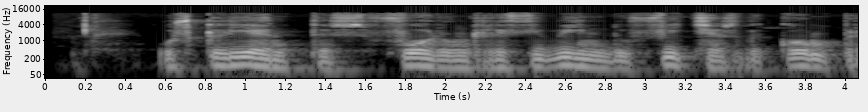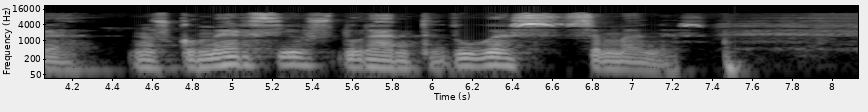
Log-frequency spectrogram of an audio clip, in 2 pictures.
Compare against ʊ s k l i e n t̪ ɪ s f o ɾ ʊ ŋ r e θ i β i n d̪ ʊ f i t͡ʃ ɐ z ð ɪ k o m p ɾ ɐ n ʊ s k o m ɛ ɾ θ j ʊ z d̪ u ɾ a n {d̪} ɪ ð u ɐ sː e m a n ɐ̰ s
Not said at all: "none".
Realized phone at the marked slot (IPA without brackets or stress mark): t̪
